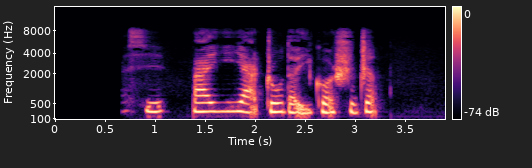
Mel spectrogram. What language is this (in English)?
Chinese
